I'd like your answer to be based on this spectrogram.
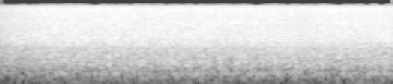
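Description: High waterfall in the Serra da Ponte Nova hills of Palmeiras de Goiás, a loud, steady roar of falling water filling the air without pause.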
